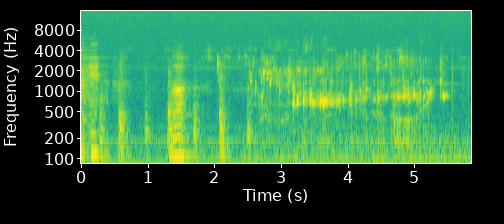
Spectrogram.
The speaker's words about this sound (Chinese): 水，我要喝水。 好，我来倒水啊。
